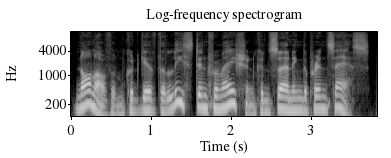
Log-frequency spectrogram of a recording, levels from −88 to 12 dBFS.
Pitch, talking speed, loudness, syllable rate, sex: 145 Hz, 170 wpm, -19 LUFS, 4.6 syllables/s, male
